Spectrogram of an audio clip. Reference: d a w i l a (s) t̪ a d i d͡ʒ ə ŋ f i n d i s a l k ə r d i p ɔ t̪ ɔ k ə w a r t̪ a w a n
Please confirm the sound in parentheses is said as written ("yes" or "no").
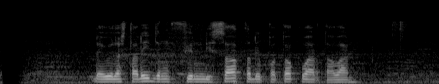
yes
